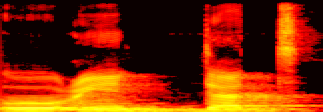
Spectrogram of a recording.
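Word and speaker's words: أُعِدَّتْ: Wal hijaratu uiddat lil kafirin. Di sini ada ta yang sukun ya. Kalau ta ini kita baca menggunakan ada nafas yang keluar.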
